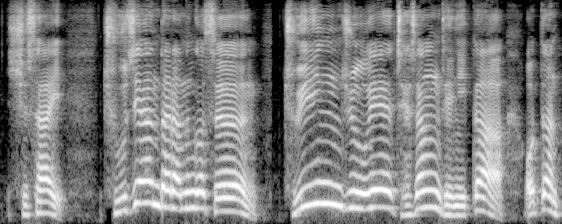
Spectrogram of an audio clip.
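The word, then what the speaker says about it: 主宰: 발음은 슈사이, 슈사이.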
